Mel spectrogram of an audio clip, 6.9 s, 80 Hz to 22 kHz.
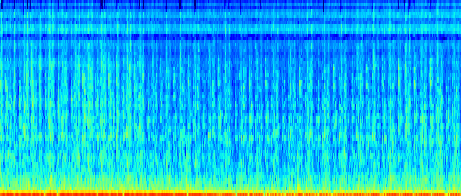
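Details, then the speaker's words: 1956 Chevy Bel Air 265 V8, freed from seized, fed from a boat tank with carb bowls filled and no radiator: deep, slightly lumpy V8 burble idling on its own; running acceptably. "Runs and it don't run too bad. Would pretty well sit there and idle by itself."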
